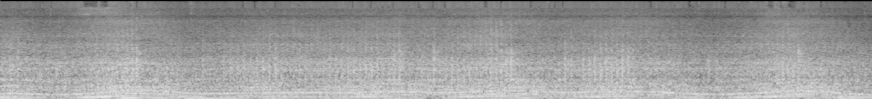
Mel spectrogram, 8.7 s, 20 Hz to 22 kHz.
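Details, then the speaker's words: 2007 Toyota Tacoma 2.7 four-cylinder, cold, running about 2–3 minutes. Revs rise and fall with a hard lower-end knock that grows louder with rpm. Teardown revealed a spun connecting rod bearing, and the knock changed significantly when injector 1 was cut. "so at an idle it sounds fairly quiet but it's when you well there's a bit of a knock there and it's cold right now it's only been running for about two minutes three minutes"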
